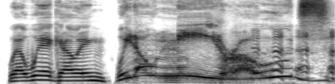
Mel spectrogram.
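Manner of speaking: dramatic slow build to a shout; movie quote voice. Pretend.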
